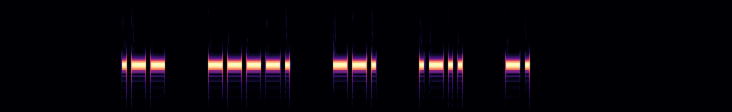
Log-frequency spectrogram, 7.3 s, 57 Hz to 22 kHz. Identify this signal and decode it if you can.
Morse code, heard as a keyed tone, about 25 wpm, spaced as for 14 wpm, 700 Hz. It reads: W9GLN
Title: USA Call Signs - 5 Characters - 3x Character Spacing - 25wpm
